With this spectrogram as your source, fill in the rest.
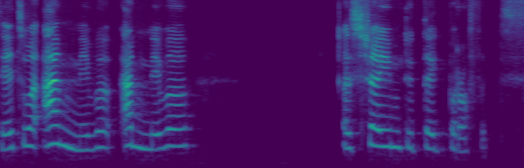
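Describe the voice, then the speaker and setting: Speech comes at a very slow pace, broken by long, frequent pauses, with fairly even intonation. The recording is very clean with a silent background. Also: woman, high pitch for a woman. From South Africa, Cape Town. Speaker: forex trader and live streamer. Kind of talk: live stream trading commentary. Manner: casual, chatty.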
